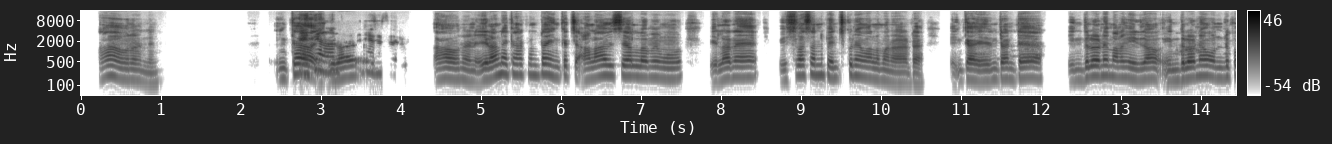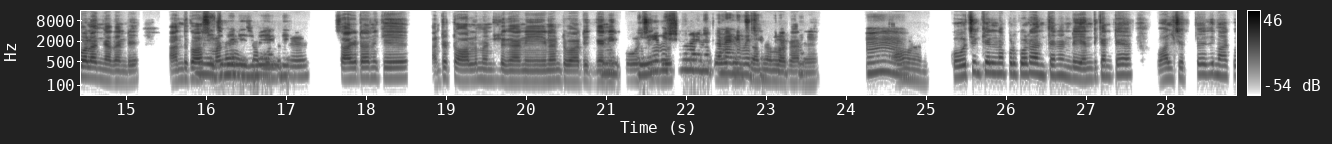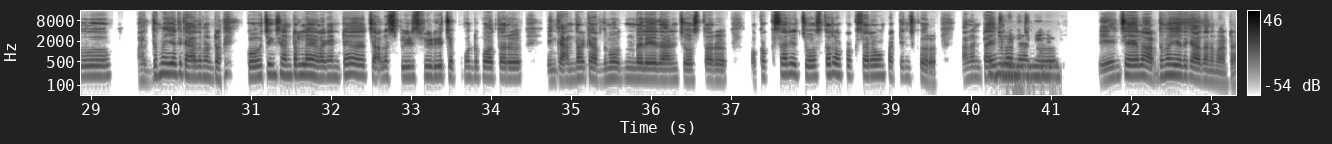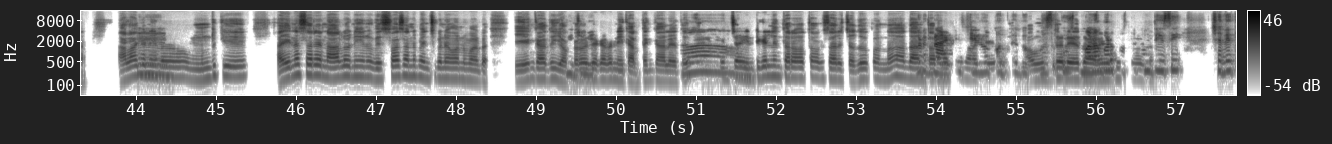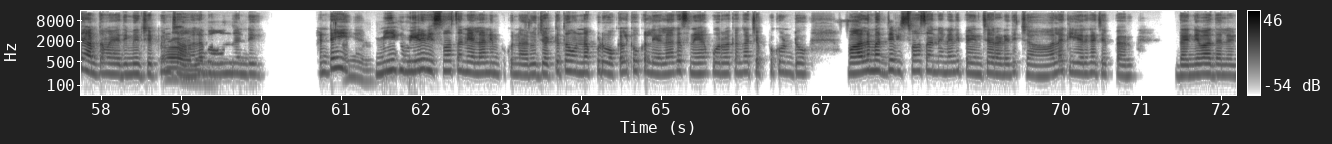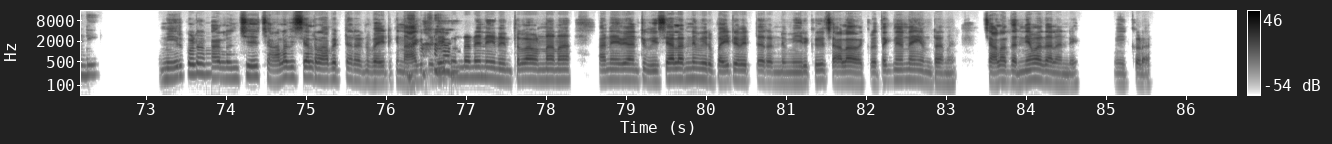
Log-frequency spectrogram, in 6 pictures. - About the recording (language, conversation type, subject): Telugu, podcast, జట్టులో విశ్వాసాన్ని మీరు ఎలా పెంపొందిస్తారు?
- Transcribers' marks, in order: other background noise; background speech; in English: "కోచింగ్స్"; in English: "కోచింగ్‌కెళ్ళినప్పుడు"; in English: "కోచింగ్ సెంటర్‌లో"; in English: "స్పీడ్ స్పీడ్‌గా"; tapping; in English: "ప్రాక్టీస్"; in English: "క్లియర్‌గా"; chuckle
